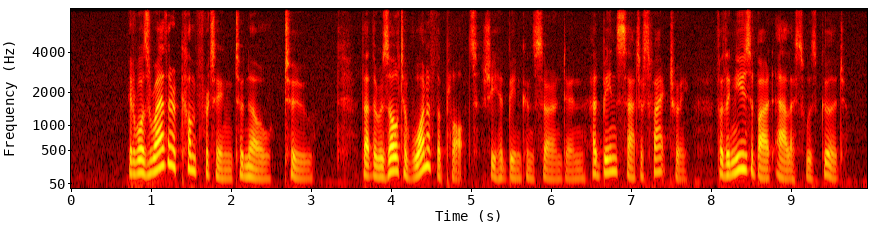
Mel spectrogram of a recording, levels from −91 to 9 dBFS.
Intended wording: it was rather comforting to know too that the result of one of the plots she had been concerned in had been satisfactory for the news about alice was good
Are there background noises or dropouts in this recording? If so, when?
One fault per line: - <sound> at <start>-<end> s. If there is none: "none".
none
